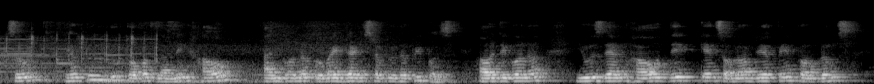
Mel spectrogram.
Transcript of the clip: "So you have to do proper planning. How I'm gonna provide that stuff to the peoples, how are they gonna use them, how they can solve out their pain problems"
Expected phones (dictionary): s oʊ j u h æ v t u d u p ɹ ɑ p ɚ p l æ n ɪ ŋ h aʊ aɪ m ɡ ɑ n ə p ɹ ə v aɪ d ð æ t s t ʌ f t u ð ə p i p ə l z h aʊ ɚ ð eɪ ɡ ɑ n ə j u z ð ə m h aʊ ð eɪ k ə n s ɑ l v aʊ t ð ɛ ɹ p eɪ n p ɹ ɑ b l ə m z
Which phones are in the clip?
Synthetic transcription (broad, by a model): s oʊ j u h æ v t u d u p ɹ ɑ p ɚ p l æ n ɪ ŋ h aʊ aɪ m ɡ ɑ n ə p ɹ ə v aɪ d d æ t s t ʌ p t u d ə p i p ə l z h aʊ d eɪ ɡ ɑ n ə j u z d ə m h aʊ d eɪ k ə n s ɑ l aʊ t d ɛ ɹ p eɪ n p ɹ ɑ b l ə m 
